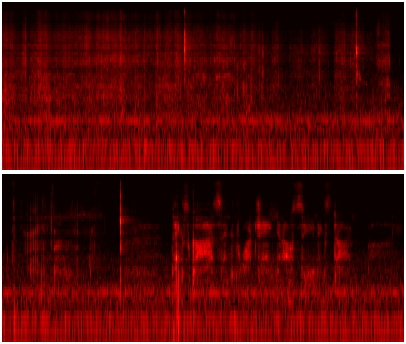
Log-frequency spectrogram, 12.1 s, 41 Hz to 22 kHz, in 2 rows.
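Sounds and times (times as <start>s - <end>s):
woman whispering: 8.6s - 11.6s.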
